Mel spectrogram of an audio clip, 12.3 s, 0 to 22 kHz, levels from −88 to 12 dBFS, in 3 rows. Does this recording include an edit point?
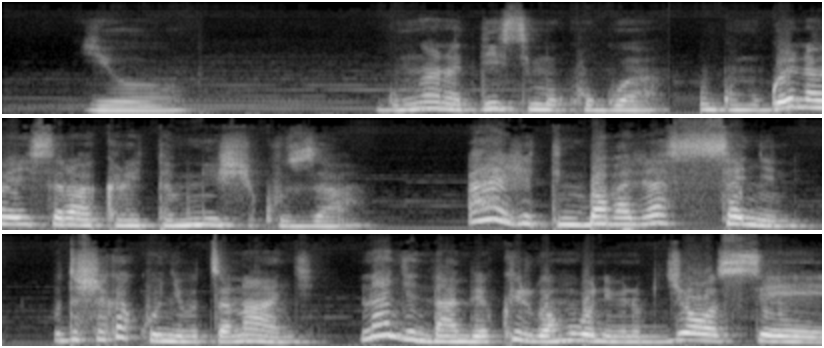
yes; 1 cut; at 3.3 s

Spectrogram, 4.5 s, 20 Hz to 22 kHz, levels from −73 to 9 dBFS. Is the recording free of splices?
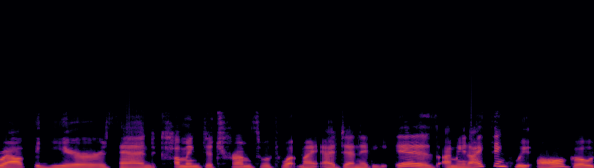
no; 1 cut; at 0.9 s

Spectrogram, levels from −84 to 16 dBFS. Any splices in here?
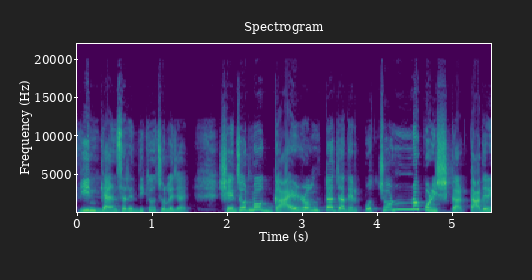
no; 0 cuts

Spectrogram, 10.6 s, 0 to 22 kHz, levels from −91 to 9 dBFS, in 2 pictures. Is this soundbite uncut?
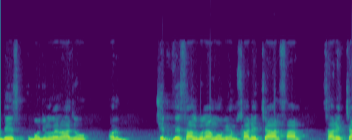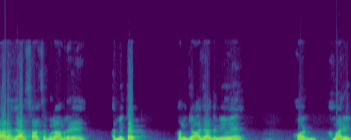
yes; 0 cuts

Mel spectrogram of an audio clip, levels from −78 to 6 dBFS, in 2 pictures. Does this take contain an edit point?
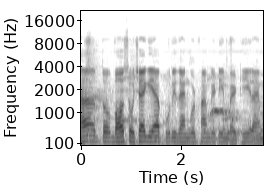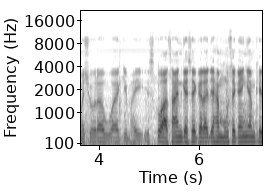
no; 0 cuts

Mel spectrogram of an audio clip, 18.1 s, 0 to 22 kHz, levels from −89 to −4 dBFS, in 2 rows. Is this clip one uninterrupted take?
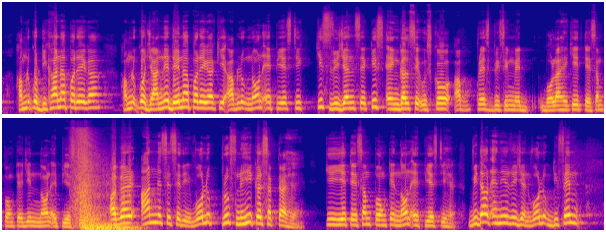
no; 1 cut; at 10.4 s

